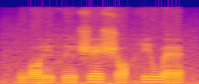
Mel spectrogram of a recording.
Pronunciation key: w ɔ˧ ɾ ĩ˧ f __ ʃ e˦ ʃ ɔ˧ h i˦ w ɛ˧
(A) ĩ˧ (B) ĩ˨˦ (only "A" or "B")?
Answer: A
